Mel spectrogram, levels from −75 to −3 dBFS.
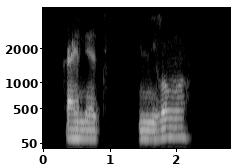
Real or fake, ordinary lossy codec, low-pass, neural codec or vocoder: fake; none; 3.6 kHz; codec, 24 kHz, 6 kbps, HILCodec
